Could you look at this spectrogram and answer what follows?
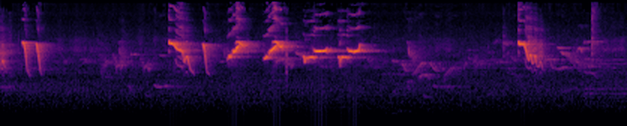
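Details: Oriental magpie-robin singing: loud, clear whistled notes and sweeping slurs, some falling sharply, delivered in short bursts separated by quiet pauses, with softer chirps in between.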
